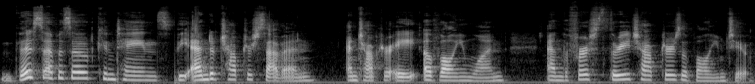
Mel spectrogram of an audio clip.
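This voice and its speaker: A woman's voice: medium pitch, moderate pace, gravelly. A woman podcast host talking in an informative, conversational way. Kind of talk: casual episode discussion.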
